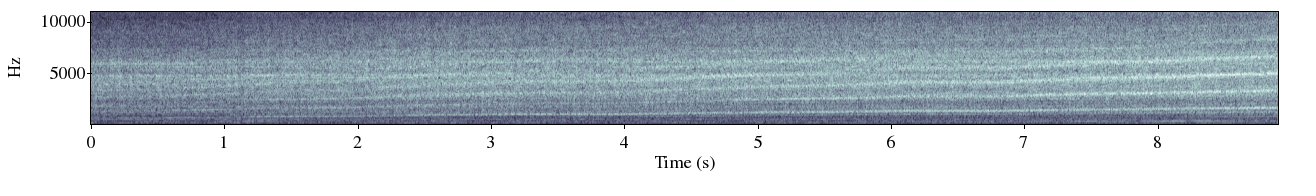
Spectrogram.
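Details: Lathe spinning up toward top speed: a thin whine climbs steadily in pitch, loud over the motor; drive belt whining at high speed.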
